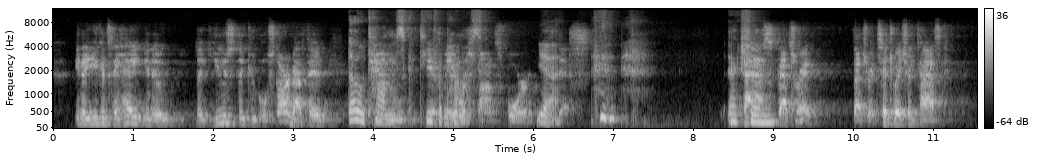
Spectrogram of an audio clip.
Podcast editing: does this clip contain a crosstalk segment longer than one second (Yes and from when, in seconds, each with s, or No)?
Yes, from 4.0 s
